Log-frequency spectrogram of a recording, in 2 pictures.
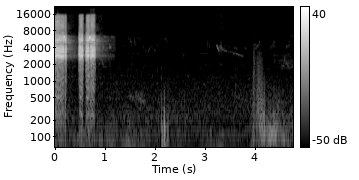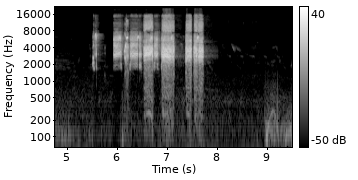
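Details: Black francolin call used to make a pet partridge call back: two rasping notes open, then quiet with soft rustling, then a loud run of five or six grating, buzzy notes in fast succession.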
